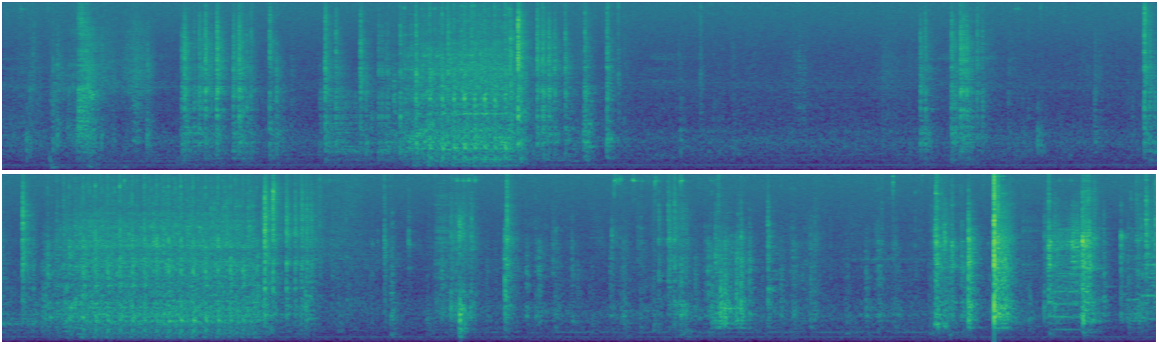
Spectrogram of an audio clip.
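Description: Sewing machine stitching bias tape onto a bucket hat, heard as two bursts of rapid needle chatter a few seconds each, separated by quieter handling clicks and fabric rustling.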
